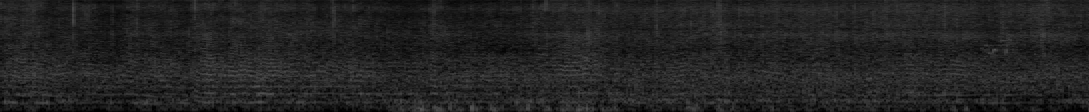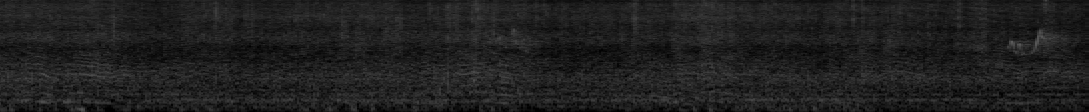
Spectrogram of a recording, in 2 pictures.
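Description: Honey bees buzz steadily in a low, dense drone, the hum of many wingbeats together.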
